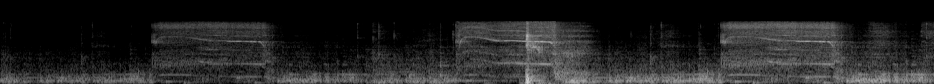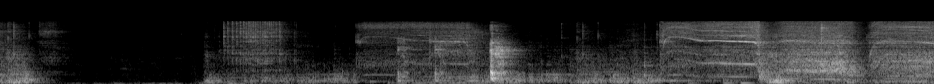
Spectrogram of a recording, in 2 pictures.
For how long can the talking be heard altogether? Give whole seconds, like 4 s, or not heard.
not heard.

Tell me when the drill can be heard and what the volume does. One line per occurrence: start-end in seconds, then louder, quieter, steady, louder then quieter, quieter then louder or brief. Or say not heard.
0.0-9.7 louder
11.3-18.6 louder.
